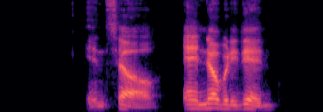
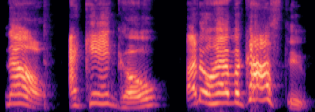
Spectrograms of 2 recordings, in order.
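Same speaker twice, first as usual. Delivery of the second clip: higher, louder fake excuse; whiny excuse; 11 semitones higher, 6 dB louder than usual. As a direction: wriggle out with a whine.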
